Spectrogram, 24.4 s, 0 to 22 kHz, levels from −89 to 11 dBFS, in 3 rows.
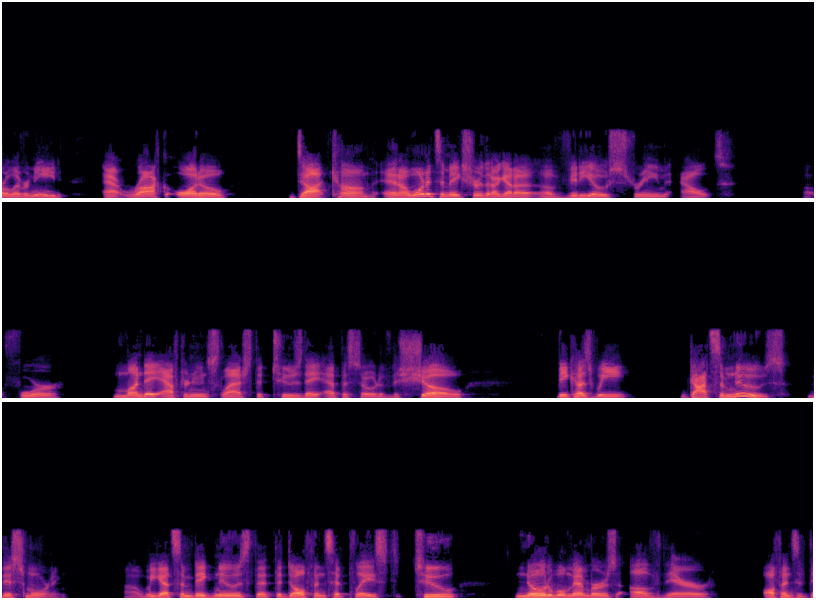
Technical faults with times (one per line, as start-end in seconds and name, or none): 6.44 concealed Bluetooth headset packet loss
17.70 concealed Bluetooth headset packet loss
